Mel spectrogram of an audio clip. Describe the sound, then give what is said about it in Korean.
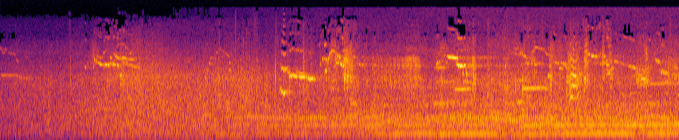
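The engine of Kim Jong-il's private motorboat drones steadily out at sea off Wonsan on a winter sea-duck hunting trip, a low constant rumble that builds slightly louder toward the end, with faint high chirps flickering above it. “여여여여, 엔진 죽이고 왼쪽으로 서서히 다가가.”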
